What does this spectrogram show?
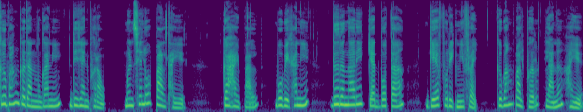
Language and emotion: Bodo, neutral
